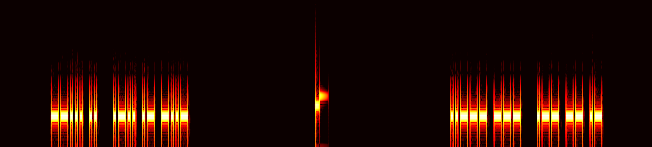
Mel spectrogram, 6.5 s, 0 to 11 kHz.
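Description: Very fast Morse code at 50 words per minute, sending Winter Field Day contest exchanges, in a steady, mid-pitched tone: two rapid bursts of dits and dahs, a silent gap broken by a single short click, then two more quick bursts.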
